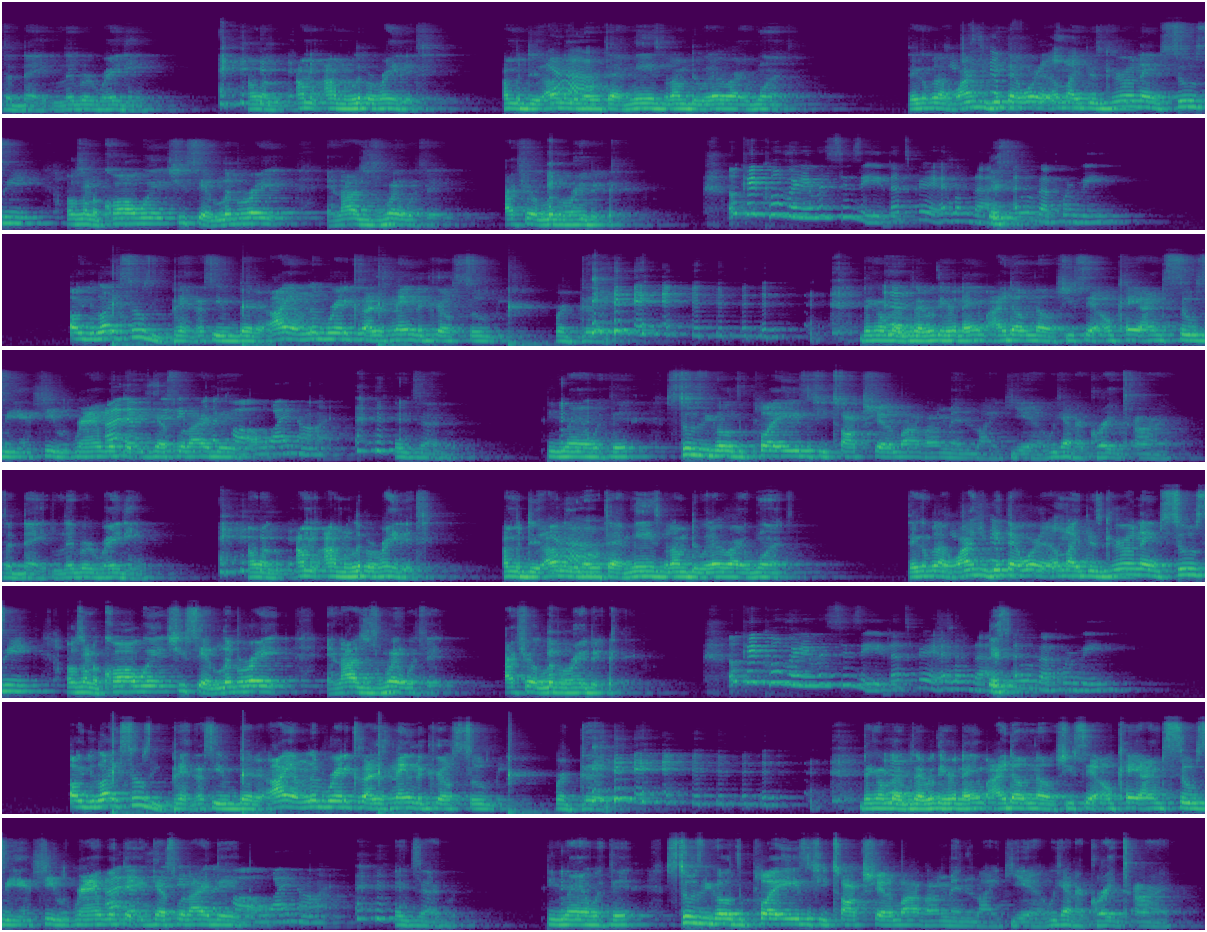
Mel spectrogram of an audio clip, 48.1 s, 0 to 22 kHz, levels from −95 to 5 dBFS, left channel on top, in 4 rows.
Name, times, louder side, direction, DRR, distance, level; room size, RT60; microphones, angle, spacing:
voice 1, 0.0-1.5 2.5-4.3 5.0-7.8 9.1-12.3 12.7-16.4 17.1-18.0 21.9-22.1 24.7-29.1 29.6-30.1 32.6-38.5 40.0-40.5 41.6-42.4 42.7-47.8, right 2 dB, 50° right, 12 dB, 0.8 m, -29 dB
voice 2, 2.2-2.7 5.4-6.0 9.5-10.0 10.3-10.8 17.5-17.6 19.1-23.1 30.0-31.7 32.1-32.6 32.9-33.4 33.7-33.8 37.1-39.3 39.6-40.2 41.7-42.0, equal, 10° left, 6 dB, 1.8 m, -37 dB
sound 1, 25.1-25.3 26.4-26.6 27.8-28.0 29.1-29.2 30.5-30.6, right 5 dB, 90° right, 1.0 m, -38 dB
15.5 x 12.0 x 7.5 m, 0.95 s
head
